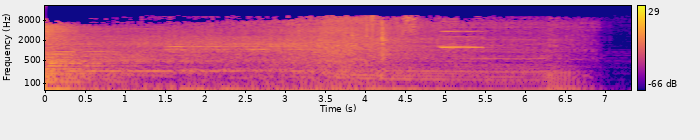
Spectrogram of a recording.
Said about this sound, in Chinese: 车开进了一个大院儿。散问把车停好，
